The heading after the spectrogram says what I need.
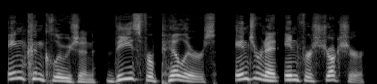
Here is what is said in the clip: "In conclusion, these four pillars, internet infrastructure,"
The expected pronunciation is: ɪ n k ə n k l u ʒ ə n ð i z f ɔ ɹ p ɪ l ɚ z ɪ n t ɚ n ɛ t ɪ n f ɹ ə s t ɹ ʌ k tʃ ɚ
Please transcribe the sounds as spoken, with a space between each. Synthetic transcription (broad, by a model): ɪ n k ə n k l u ʒ ə n ð i z f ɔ ɹ p ɪ l ɚ z ɪ n t ɚ n ɛ t ɪ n f ɹ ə s t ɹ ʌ k tʃ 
